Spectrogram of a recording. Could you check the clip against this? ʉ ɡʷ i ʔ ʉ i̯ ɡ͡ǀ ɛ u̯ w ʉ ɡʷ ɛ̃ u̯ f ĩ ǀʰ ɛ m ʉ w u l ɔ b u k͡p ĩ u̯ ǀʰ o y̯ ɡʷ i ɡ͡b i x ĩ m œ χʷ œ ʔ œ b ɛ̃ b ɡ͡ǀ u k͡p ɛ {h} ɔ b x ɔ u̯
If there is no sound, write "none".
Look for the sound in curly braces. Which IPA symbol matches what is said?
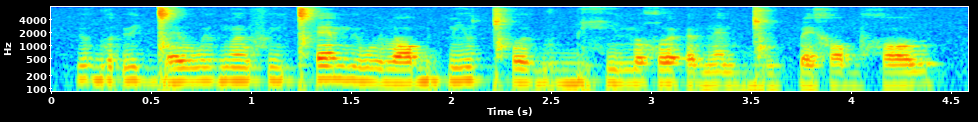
x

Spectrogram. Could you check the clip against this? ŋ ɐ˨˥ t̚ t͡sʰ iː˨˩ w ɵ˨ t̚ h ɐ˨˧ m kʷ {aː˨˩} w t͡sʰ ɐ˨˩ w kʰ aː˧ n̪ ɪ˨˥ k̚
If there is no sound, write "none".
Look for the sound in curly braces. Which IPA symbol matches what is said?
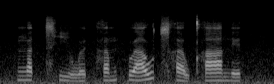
aː˨˥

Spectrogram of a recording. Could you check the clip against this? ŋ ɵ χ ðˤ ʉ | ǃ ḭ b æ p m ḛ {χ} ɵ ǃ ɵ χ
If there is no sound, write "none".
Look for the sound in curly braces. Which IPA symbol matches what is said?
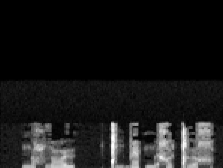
χ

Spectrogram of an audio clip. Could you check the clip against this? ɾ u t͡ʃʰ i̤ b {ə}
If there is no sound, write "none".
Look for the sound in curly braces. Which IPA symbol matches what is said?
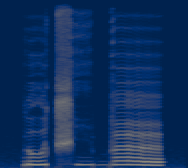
œ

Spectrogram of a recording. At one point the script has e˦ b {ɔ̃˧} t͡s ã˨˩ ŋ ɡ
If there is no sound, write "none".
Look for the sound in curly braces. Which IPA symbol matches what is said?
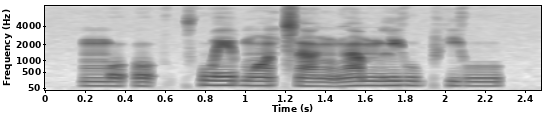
ɔ̃˧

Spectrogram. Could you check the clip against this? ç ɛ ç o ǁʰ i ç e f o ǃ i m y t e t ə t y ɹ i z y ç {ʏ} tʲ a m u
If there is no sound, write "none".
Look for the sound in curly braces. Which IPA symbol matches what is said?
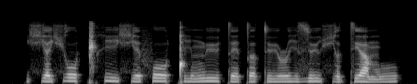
ə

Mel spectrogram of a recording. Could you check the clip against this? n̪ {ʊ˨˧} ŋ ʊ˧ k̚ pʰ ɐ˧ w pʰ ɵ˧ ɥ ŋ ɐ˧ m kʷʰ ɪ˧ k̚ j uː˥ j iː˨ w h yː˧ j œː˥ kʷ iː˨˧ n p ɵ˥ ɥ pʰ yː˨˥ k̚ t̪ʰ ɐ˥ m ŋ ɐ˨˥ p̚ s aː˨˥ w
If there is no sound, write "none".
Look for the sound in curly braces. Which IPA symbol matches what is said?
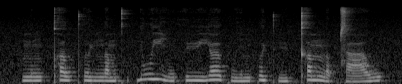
ʊ˨˧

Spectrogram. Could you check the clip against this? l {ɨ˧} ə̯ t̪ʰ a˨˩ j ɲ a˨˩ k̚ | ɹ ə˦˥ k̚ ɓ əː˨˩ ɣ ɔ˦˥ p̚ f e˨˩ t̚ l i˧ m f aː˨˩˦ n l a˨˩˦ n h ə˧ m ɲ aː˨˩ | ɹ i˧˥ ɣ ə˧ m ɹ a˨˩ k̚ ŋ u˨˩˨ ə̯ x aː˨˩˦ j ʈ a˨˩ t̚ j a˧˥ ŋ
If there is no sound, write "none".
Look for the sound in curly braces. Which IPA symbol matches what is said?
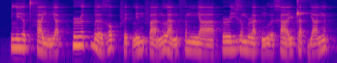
i˧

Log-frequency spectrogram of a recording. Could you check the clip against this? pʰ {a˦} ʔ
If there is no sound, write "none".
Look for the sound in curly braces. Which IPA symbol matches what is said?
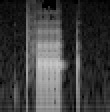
a˦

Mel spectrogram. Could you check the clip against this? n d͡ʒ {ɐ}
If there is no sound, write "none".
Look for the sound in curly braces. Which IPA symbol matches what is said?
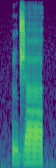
ɐ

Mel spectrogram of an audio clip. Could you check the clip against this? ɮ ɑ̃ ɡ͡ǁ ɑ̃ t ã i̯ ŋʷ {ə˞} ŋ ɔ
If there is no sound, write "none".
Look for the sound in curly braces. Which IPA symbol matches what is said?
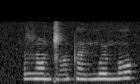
ə˞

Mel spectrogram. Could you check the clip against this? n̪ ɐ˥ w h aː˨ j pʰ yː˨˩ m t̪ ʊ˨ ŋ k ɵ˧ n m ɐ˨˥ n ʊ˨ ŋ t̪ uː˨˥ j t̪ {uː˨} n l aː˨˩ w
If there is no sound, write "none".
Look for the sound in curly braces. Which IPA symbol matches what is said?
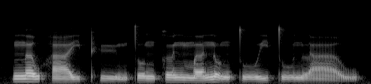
uː˨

